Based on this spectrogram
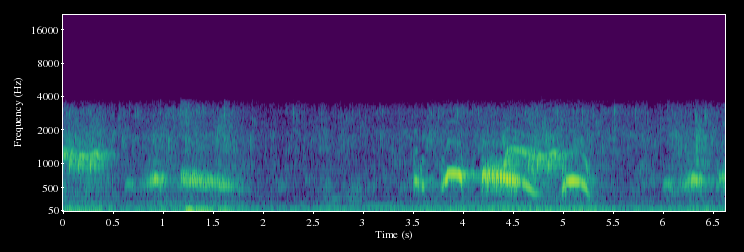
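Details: Caged local spotted dove from Kuningan, West Java, known for its big voice as a lure: faint early coos, a quiet stretch, then a clear burst of arched, falling coo notes.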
